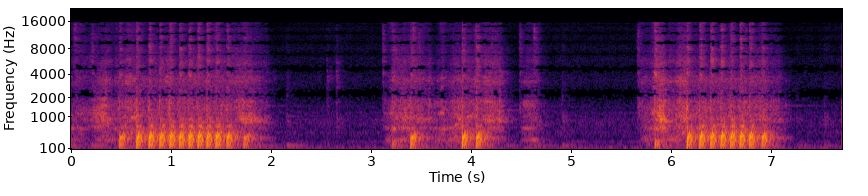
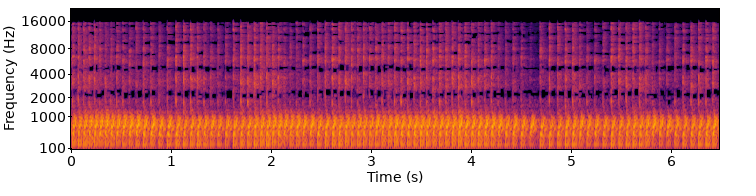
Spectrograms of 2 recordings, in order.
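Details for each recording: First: Honda Ruckus scooter project bike, sat with possibly old fuel, now on fresh gas after radiator fill: engine fires in short uneven bursts that die away between attempts, never settling into a clean idle; runs rough, cause unclear. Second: Project Honda Ruckus scooter engine, hand-throttled, barks with loud, sharp, rapid even popping at steady speed through an open exhaust port with no exhaust fitted; the engine runs fine.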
